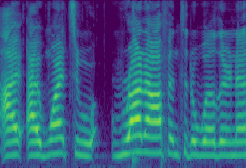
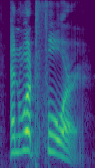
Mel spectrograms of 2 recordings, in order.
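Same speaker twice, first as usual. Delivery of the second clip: normal talking voice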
